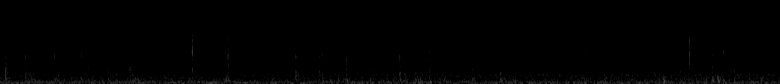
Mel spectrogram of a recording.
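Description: Fabric rustles close by.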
